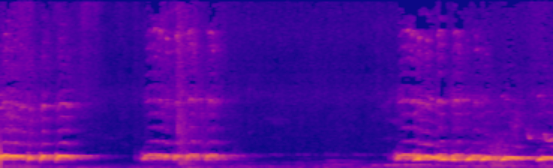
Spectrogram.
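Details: Wild local zebra dove, taken from a nest in a raja banana plant, singing actively: three rolling, trilled coo phrases separated by short pauses, the last longest and loudest.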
